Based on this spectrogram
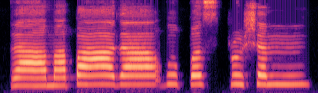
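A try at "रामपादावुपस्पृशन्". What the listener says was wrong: Now I'm hearing Bakaraha there. And then Ramapada Upasprishan.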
